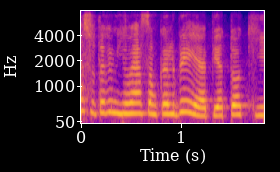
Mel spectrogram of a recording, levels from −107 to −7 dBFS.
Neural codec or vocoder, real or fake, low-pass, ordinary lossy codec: none; real; 7.2 kHz; Opus, 16 kbps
